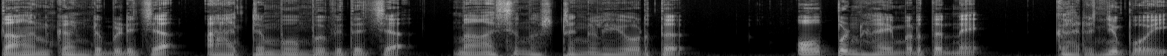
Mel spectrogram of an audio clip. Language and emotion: Malayalam, sad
